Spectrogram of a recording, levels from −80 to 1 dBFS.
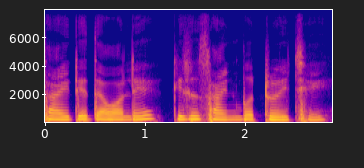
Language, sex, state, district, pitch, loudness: Bengali, female, West Bengal, Cooch Behar, 210 Hz, -14 LUFS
